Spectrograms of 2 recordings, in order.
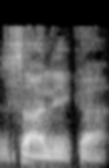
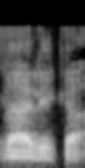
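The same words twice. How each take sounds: First: It starts with a z sound, tongue inside. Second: It starts with th, tongue between the teeth. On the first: The speaker calls it wrong. "আমরা বলি জালিকা" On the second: The speaker calls it right. "জিভা বাইরে রাখতে হবে"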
